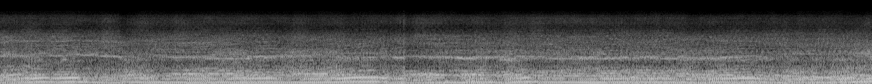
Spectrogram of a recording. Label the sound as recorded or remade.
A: remade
